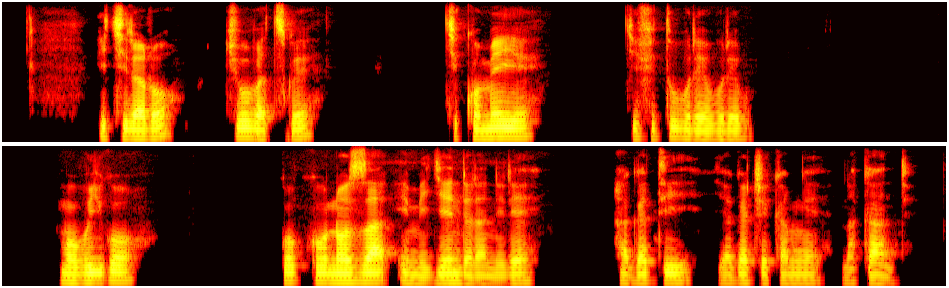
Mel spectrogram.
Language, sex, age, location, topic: Kinyarwanda, male, 25-35, Nyagatare, government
